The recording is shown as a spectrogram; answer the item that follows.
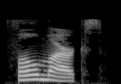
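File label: "full marks", British English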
